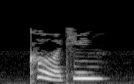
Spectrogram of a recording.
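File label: "客厅", Mandarin Chinese; hsk; chinese-flashcards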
